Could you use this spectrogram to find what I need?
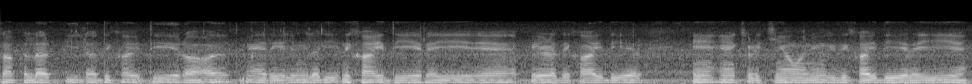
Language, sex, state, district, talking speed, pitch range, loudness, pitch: Kumaoni, male, Uttarakhand, Uttarkashi, 160 wpm, 100-105 Hz, -16 LUFS, 100 Hz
